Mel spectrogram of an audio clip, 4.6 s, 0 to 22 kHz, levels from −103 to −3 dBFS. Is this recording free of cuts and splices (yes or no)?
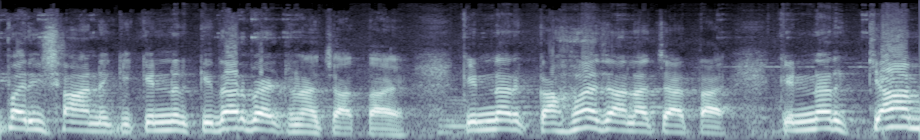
yes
